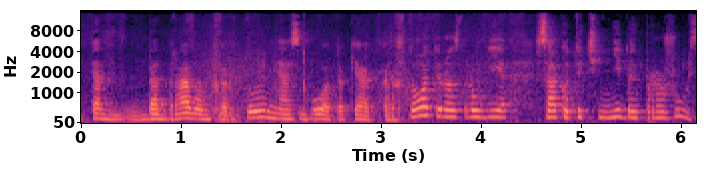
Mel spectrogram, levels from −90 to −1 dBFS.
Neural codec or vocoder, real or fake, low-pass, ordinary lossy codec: none; real; 14.4 kHz; MP3, 64 kbps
